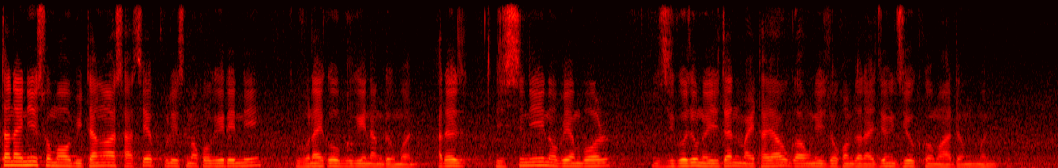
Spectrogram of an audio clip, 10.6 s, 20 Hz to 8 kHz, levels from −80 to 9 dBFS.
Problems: none marked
